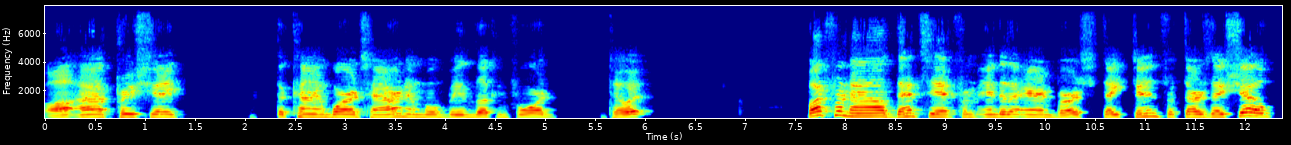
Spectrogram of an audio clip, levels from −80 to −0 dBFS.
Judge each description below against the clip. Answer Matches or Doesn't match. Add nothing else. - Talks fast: Doesn't match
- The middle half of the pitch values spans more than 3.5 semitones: Doesn't match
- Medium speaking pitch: Matches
